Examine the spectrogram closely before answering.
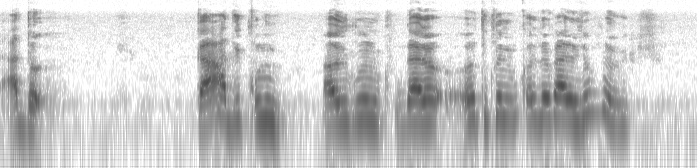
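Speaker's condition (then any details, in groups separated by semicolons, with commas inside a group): Cerebral palsy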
